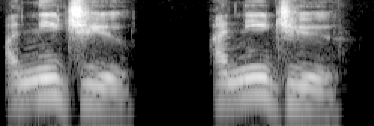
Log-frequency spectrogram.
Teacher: The thing is that when we combine the d with the y in the word you, we get ju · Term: connected speech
